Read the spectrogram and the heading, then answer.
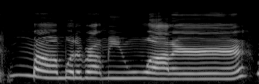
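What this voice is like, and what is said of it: Whiny child voice impression. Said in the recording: “she's just whining ... that a good impression?”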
